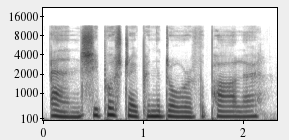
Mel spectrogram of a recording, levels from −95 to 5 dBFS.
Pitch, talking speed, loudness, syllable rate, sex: 185 Hz, 230 wpm, -18 LUFS, 5.3 syllables/s, female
